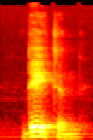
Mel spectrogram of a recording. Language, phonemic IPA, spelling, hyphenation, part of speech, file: Dutch, /ˈdeː.tə(n)/, daten, da‧ten, verb, Nl-daten.ogg
- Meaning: to date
